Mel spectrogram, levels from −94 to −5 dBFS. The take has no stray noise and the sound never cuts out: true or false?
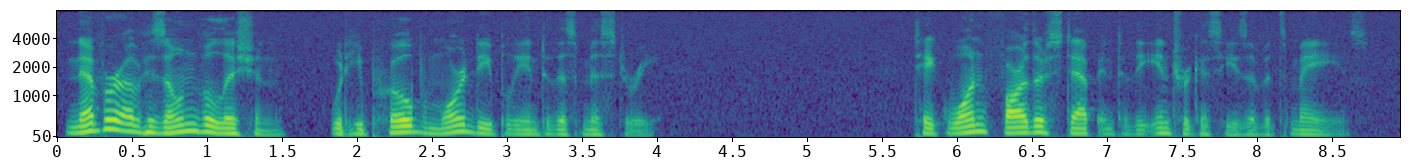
true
